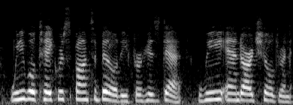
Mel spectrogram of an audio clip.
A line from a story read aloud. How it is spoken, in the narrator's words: all the people yelled back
